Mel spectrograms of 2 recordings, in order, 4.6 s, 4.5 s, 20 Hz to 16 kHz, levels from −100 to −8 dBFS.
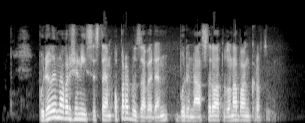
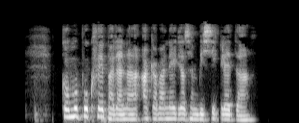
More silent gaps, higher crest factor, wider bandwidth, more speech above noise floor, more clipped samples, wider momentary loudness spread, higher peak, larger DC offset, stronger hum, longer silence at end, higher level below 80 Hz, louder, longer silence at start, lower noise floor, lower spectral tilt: neither; about the same, 16 dB vs 18 dB; about the same, 7.8 kHz vs 7.8 kHz; about the same, 31 dB vs 29 dB; neither; about the same, 8 LU vs 8 LU; first, 0 dBFS vs -4 dBFS; neither; neither; second, 0.55 s vs 0.7 s; second, -62 dBFS vs -56 dBFS; first, -15 LUFS vs -20 LUFS; about the same, 0.6 s vs 0.55 s; about the same, -46 dBFS vs -49 dBFS; about the same, -5.5 dB/octave vs -5 dB/octave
